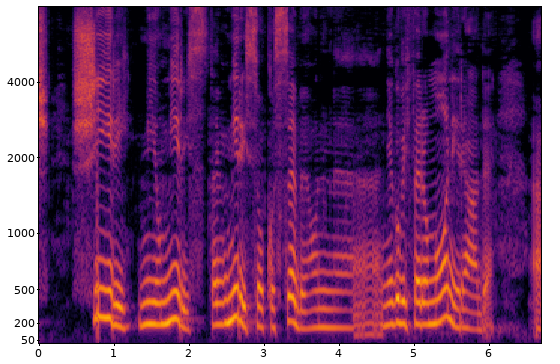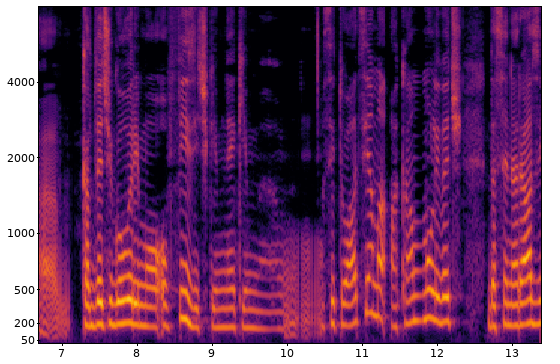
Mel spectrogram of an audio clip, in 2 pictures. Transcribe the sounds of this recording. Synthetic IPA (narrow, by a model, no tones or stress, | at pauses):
ʃiːɾimiomiɾist̪aːjmiɾiso̞ko̞se̞beoːn | ɲe̞ɡo̞ʋife̞ɾo̞moniɾaːd̪ḛ | kad̪ʋe̞t͡ɕɡo̞ʋo̞ɾimoʔofizit͡ʃkimne̞kim | sit̪uaːt̪sijamaʔakaoliʋe̞t͡ɕ | d̪ase̞naɾaːz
